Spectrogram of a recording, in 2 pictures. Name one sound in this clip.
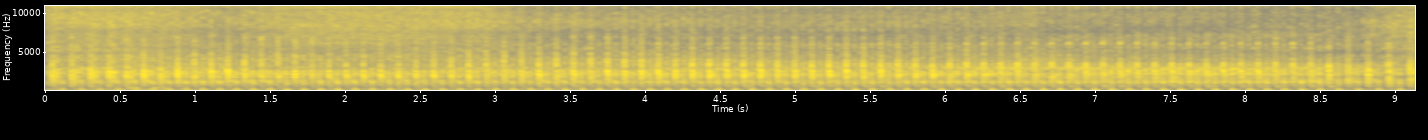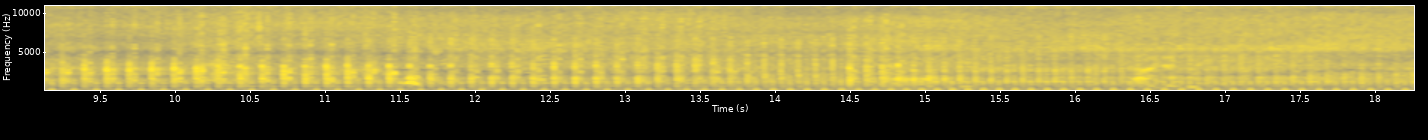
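Muddy water splashes and churns under turning wheels.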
